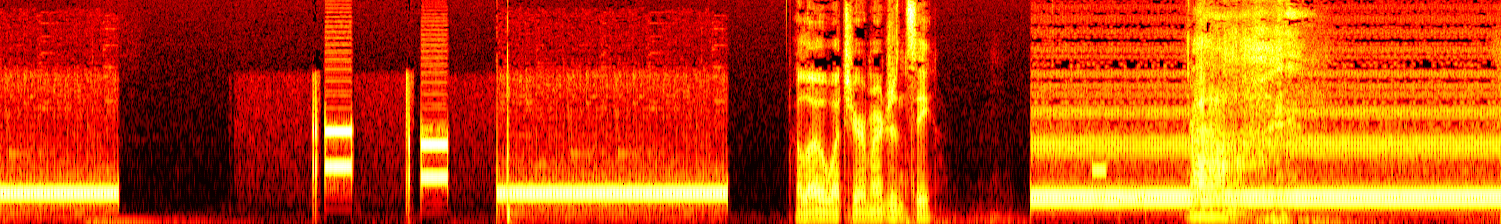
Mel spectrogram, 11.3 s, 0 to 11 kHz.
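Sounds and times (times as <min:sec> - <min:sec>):
telephone tone on an emergency line after the caller hangs up: 0:00.0 - 0:00.9, 0:03.8 - 0:05.5, 0:07.7 - 0:11.2
speech: 0:06.0 - 0:07.1, 0:08.9 - 0:09.7.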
